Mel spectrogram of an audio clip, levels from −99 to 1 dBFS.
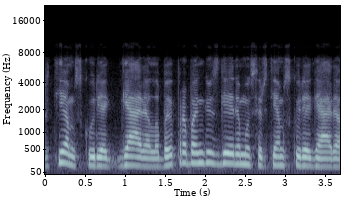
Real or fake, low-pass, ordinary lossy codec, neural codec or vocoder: real; 7.2 kHz; Opus, 24 kbps; none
